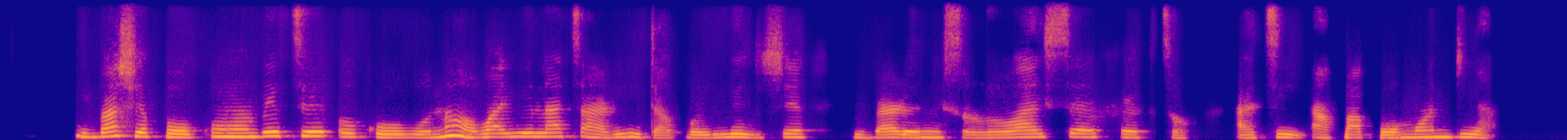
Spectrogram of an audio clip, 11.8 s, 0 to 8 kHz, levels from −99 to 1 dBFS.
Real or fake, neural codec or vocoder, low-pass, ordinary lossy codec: fake; codec, 16 kHz, 1 kbps, X-Codec, HuBERT features, trained on balanced general audio; none; none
